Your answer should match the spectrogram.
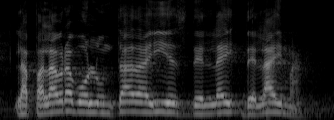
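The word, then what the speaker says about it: θέλημα: Fíjate, la palabra en voluntad en griego es telema, pero se pronuncia, bueno, yo no pronuncio bien el griego, pero lo voy a intentar, siempre me sale mal. Delaima. Telema se escriba, telema.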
